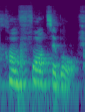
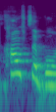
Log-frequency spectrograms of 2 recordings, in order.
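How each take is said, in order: First: "comfortable" as com-FOR-ta-ble, with a full FOR; four-syllable comfortable. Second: "comfortable" as COMF-tuh-bl, stressed on the first syllable; three-syllable comfortable. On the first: Teacher showing learners the error, "comfortable" as com-FOR-ta-ble. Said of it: "not as comfortable". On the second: Teacher modelling English for learners, "comfortable" as COMF-tuh-bl. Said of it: "So we pronounce it as". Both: Shown as a demonstration.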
